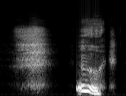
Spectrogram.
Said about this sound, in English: Excuse me. Oh, that's a yawn. I'm messing with this stupid computer. I should have been asleep an hour ago.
